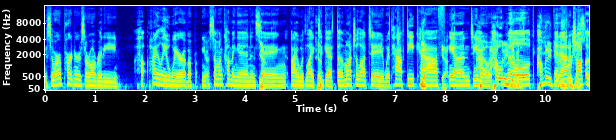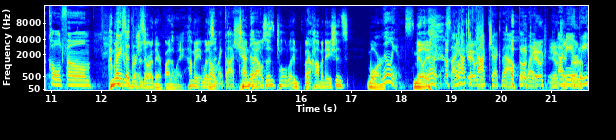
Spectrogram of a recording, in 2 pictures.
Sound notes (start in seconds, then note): 18.4 laugh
